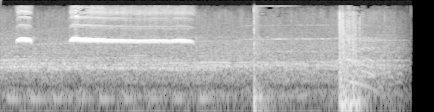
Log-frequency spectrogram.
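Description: Segment-intro sound effect: a referee's whistle over a stadium crowd, a short blast followed by one long blast, then a sharp thump about two and a half seconds in and a whoosh near the end.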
